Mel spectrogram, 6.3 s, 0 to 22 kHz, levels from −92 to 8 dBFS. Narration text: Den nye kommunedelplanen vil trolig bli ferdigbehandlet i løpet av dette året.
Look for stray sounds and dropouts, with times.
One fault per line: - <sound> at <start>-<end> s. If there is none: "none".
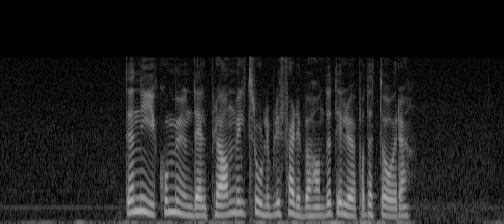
none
